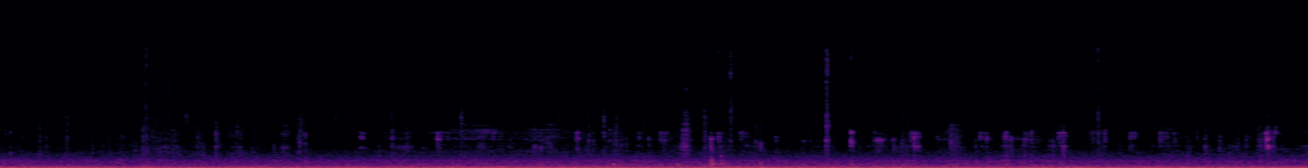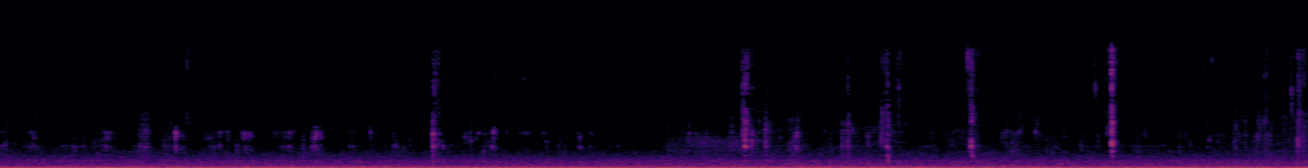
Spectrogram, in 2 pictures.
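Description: A person chewing bites of a spicy fried chicken sandwich, with irregular small crunches and mouth clicks. A steady low hum runs underneath.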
